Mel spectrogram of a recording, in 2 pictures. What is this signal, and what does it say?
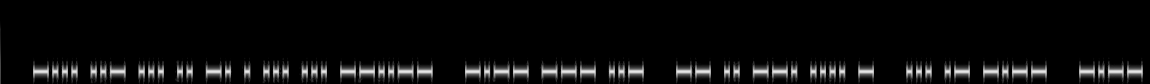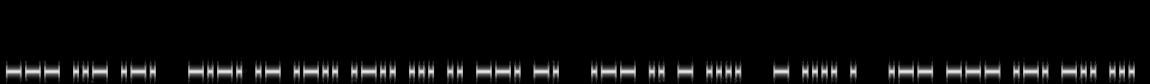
Morse code, heard as a keyed tone, about 25 wpm, 600 Hz. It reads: BUSINESS, YOU MIGHT SAY YOUR CALLSIGN WITH THE WORDS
